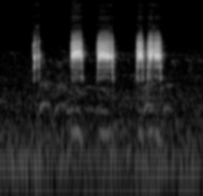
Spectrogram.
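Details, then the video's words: Large Sindhi black francolin calling: one brief rasping note, then loud, harsh, grating bursts, the last one doubled, with quiet surroundings between them. "Big size sindhi teetar ki awaz | bare size vala kala tetar"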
